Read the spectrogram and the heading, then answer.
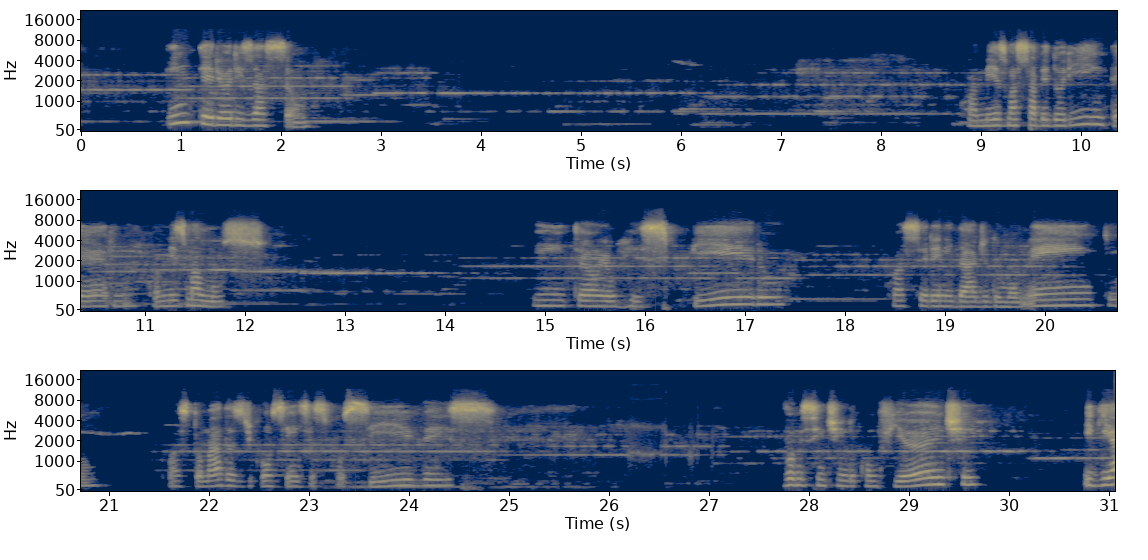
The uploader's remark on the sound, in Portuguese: Trecho extraído da meditação no grupo online dia 2 de abril de 2020 (via plataforma Zoom)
